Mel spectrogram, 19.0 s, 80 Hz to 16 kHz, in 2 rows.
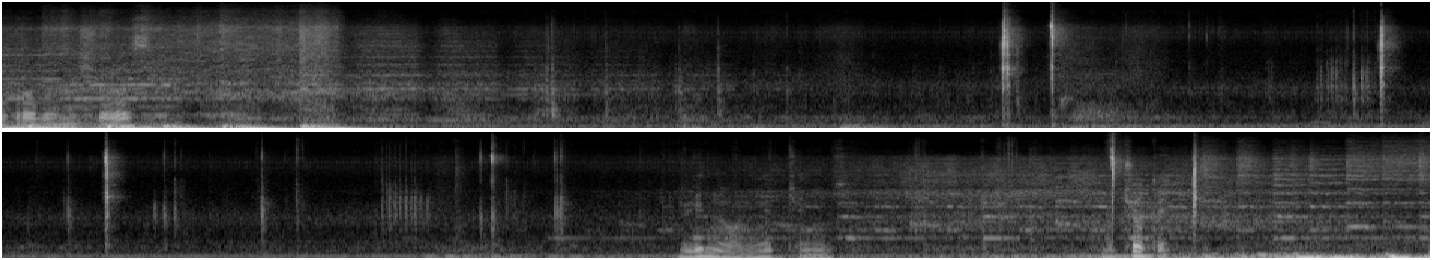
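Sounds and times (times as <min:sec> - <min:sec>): steady low hum: 0:00.0 - 0:19.0
valve switching clicks: 0:06.6 - 0:07.2, 0:10.2 - 0:10.4, 0:16.9 - 0:17.6.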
